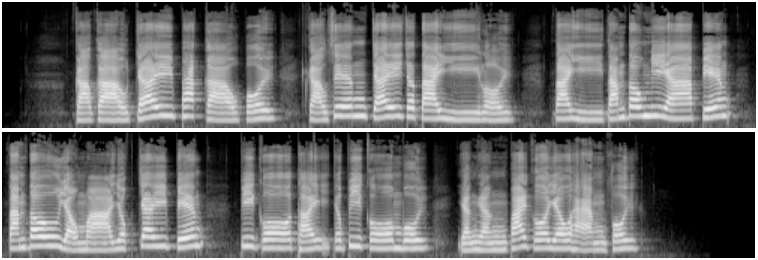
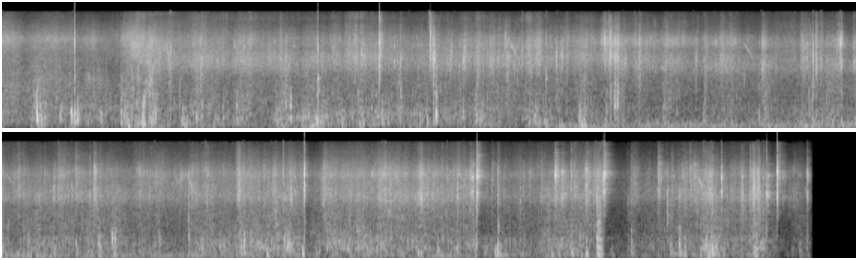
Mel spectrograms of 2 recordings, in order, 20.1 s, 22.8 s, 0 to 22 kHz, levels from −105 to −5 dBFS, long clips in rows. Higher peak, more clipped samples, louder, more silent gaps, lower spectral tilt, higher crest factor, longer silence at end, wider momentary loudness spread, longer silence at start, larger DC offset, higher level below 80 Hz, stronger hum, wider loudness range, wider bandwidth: about the same, 0 dBFS vs 0 dBFS; neither; first, -18 LUFS vs -24 LUFS; neither; first, -2.5 dB/octave vs -0.5 dB/octave; second, 18 dB vs 28 dB; first, 1.55 s vs 0.6 s; second, 8 LU vs 11 LU; first, 1 s vs 0 s; neither; second, -64 dBFS vs -50 dBFS; neither; about the same, 3 LU vs 4 LU; about the same, 18.5 kHz vs 17 kHz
